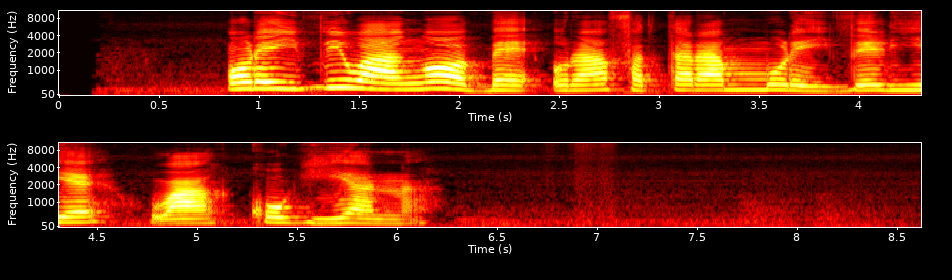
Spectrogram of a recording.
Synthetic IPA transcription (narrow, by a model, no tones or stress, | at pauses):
oɾeiðiwaŋɔβɛoɾafataɾamoɾeiðeɾiɛ | wakoɣiana̰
